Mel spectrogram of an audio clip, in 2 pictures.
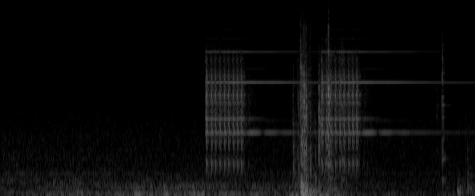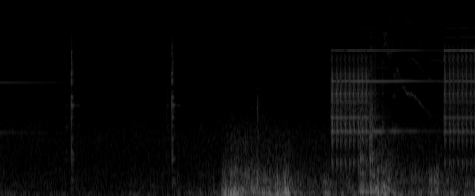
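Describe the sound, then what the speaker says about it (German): A telephone rings in the horror video game Layers of Fear, sounding in two loud bursts of ringing separated by quiet ticking and creaks, with no talk over it. "Was? Telefon?"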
